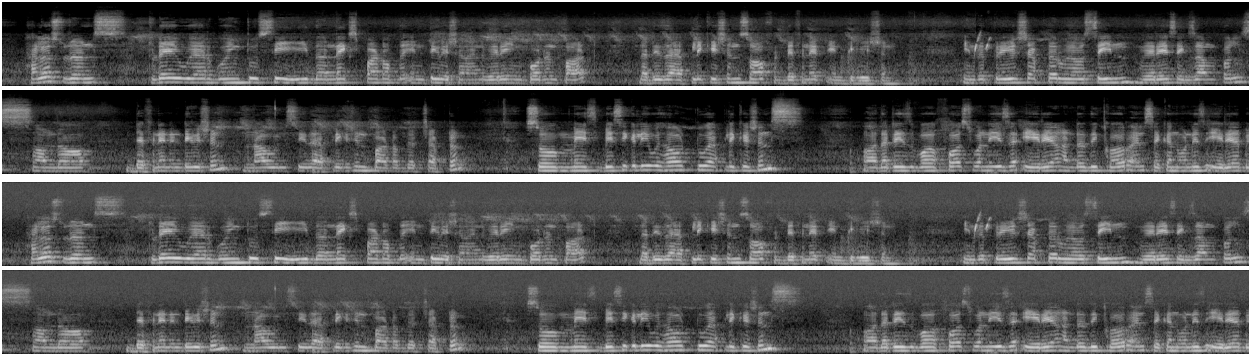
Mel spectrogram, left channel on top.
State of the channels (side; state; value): right; noise; hiss, 10 dB below the sound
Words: Hello students, today we are going to see the next part of the integration and very important part, that is the applications of definite integration. In the previous chapter we have seen various examples on the definite integration. Now we will see the application part of that chapter. So basically we have two applications, that is first one is area under the curve and second one is area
